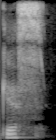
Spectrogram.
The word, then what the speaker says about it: guess: you hear is silent and guess also has a silent you match each word with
